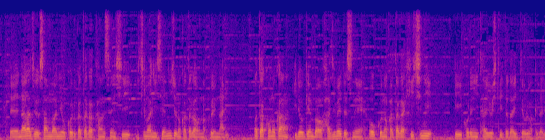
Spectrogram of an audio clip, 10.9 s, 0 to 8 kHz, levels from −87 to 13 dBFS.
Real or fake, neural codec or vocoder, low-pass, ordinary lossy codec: real; none; 7.2 kHz; none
